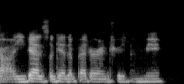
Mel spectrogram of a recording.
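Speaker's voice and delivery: soft, sad, sorry, mournful voice. Imitating another speaker who sounded sad about his losses: mock sad voice. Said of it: "he sounds so sad when he says that. He's like".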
